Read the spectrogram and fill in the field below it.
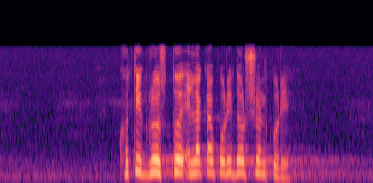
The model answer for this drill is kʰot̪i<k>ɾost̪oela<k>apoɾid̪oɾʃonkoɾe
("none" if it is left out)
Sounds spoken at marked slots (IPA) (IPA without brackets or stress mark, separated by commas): ɡ, k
